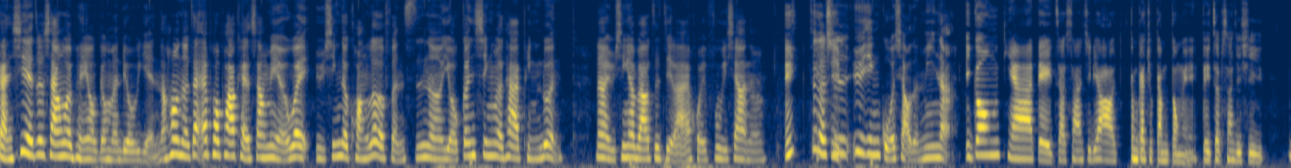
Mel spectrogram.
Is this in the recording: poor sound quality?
no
